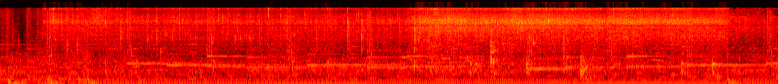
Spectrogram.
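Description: Sliced onion sizzles in hot oil with cumin seeds in a pot, a steady crackling fry with a few stirring clinks and scrapes, close and continuous with no talking.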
